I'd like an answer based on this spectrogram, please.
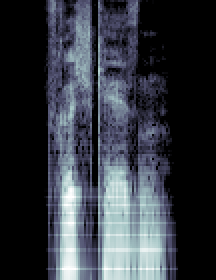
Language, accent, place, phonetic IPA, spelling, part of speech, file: German, Germany, Berlin, [ˈfʁɪʃˌkɛːzn̩], Frischkäsen, noun, De-Frischkäsen.ogg
- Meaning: dative plural of Frischkäse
